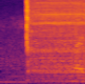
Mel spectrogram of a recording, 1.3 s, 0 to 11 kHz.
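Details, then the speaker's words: Warn VRX 35 winch after disassembly, fault turned out to be wrong wiring: motor kicks in abruptly, steady even hum and whir with no grinding or stutter; normal winch motor running. "i don't know what to tell you let me just play with it a bit okay well it works"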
